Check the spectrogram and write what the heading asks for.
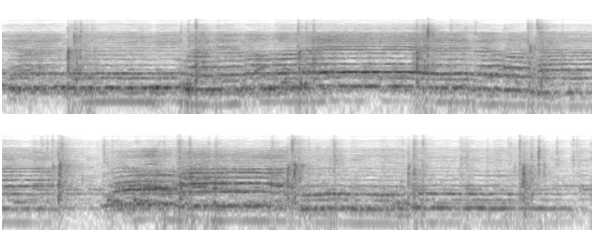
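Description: A group of voices singing together over a steady percussive beat, growing quieter near the end.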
